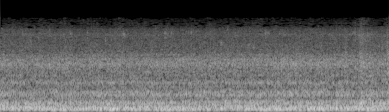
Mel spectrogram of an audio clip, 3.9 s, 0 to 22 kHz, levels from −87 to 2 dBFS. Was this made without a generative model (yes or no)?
yes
